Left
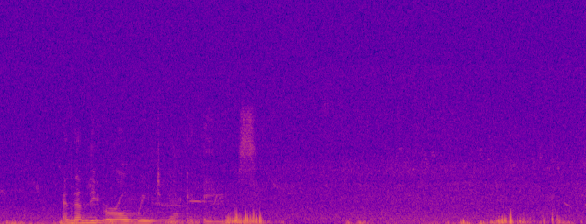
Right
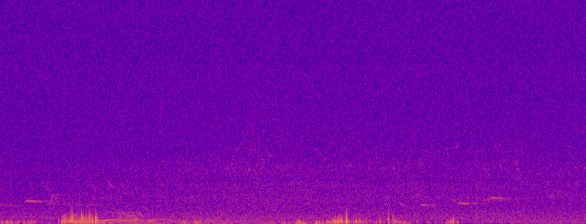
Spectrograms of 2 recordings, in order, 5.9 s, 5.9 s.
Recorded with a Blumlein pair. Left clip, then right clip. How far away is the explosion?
I don't hear an explosion.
